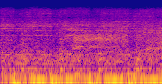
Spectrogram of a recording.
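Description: Black metal song: distorted electric guitar, bass and drum kit playing loud, with a dense wall of guitar and repeated low kick-drum hits.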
